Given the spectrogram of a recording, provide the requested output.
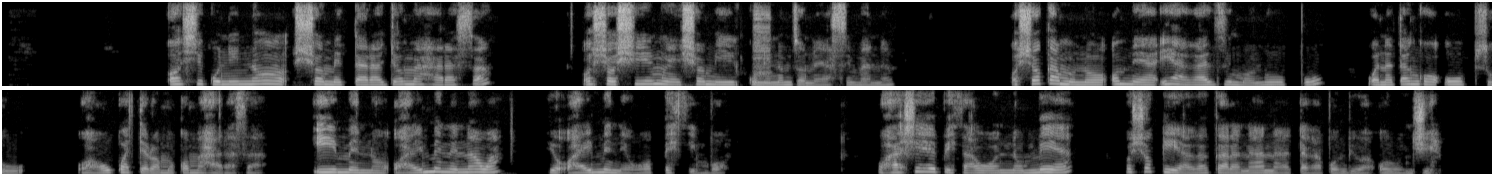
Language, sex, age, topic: Oshiwambo, female, 18-24, agriculture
